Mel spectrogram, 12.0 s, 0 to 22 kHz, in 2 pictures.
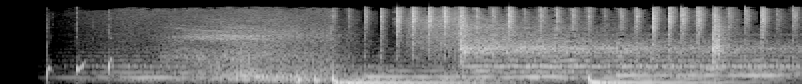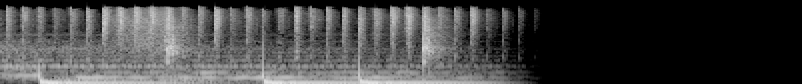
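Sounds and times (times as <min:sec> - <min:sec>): whoosh: 0:01.2 - 0:02.9.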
